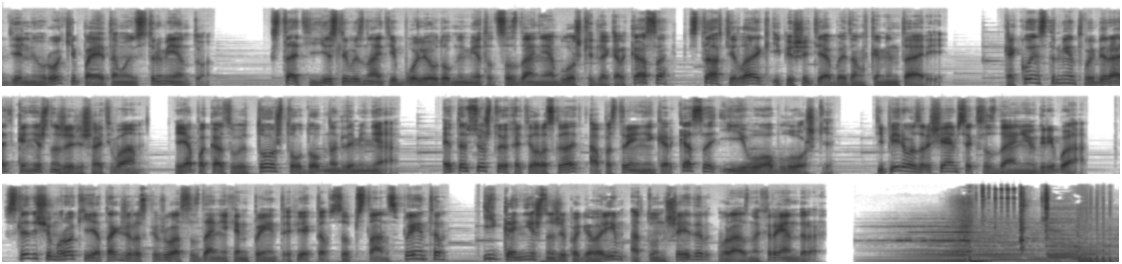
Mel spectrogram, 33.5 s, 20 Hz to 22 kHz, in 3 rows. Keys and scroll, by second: 4.5 w, 9.7 q.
